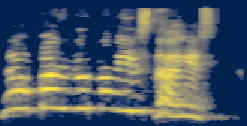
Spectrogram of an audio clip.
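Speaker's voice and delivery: high, scoffing mother's voice; mother mocks her child for crying, high scornful voice; mocking mother. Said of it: "terus mama aku bilang gini".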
